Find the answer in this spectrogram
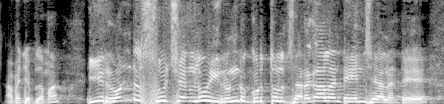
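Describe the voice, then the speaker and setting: A male pastor preaching a sermon to a congregation, calling for responses and swinging between loud declarations and low asides. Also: sing-song, normal speed. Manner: call-and-response preaching, urging the congregation to answer. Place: church hall with a congregation.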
